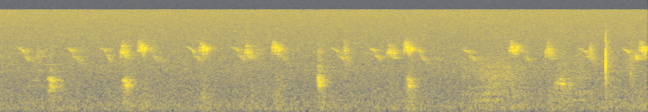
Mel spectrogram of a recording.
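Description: Faint, scattered small-bird chirps in the background, with a few soft clicks.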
